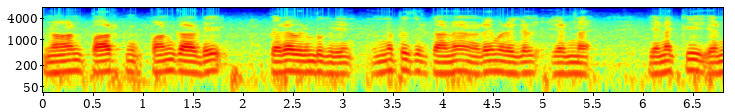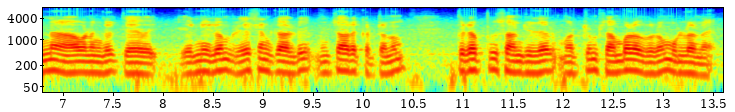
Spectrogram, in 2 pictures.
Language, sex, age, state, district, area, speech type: Tamil, male, 60+, Tamil Nadu, Nagapattinam, rural, read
